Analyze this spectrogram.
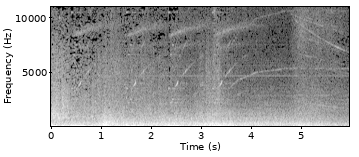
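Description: A rocket booster roars loudly.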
